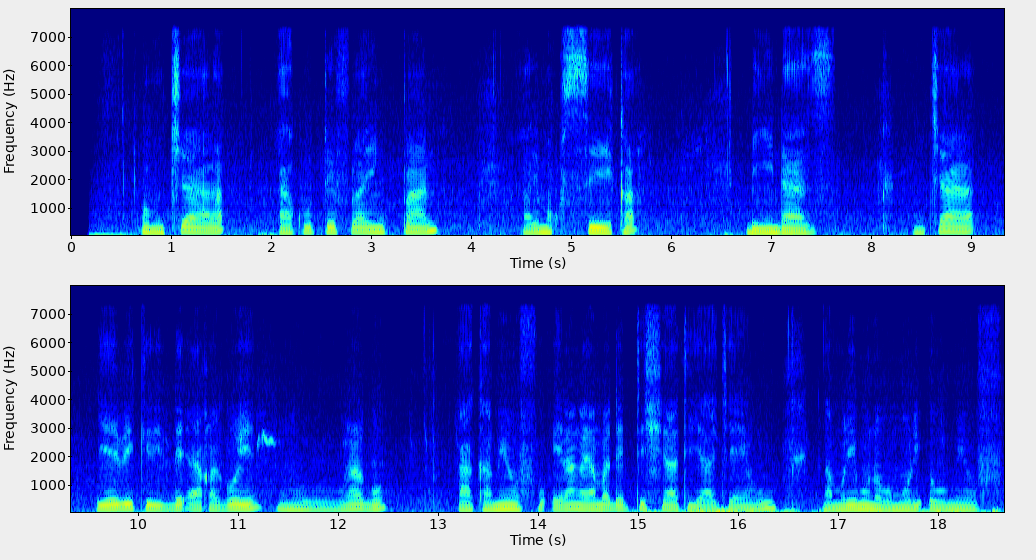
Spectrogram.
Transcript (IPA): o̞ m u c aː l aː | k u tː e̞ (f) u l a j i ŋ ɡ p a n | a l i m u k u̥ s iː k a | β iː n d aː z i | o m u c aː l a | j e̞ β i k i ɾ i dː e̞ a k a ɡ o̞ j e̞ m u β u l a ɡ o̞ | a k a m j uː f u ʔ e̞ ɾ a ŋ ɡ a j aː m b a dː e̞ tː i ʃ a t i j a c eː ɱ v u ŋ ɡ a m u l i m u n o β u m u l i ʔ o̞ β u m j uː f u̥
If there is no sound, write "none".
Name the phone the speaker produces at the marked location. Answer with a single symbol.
f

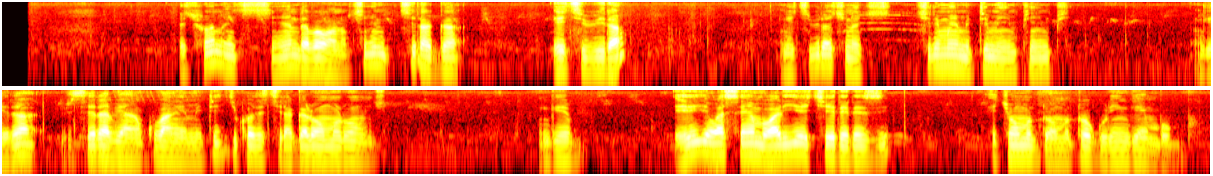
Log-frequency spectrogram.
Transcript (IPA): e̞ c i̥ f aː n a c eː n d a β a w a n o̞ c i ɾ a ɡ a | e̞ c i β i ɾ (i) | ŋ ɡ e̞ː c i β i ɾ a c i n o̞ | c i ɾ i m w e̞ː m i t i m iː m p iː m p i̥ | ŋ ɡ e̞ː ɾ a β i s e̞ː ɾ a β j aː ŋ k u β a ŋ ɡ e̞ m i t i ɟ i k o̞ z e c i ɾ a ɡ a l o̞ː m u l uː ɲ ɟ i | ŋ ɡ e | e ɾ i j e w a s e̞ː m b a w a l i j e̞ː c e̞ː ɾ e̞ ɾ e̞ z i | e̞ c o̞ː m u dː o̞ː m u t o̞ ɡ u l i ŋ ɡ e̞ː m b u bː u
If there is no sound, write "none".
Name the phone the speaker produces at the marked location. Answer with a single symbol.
a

